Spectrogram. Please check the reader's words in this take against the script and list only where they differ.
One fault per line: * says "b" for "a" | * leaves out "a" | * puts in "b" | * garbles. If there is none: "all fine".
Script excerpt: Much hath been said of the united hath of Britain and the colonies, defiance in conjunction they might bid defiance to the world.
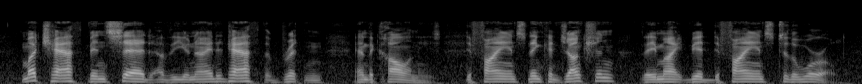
all fine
